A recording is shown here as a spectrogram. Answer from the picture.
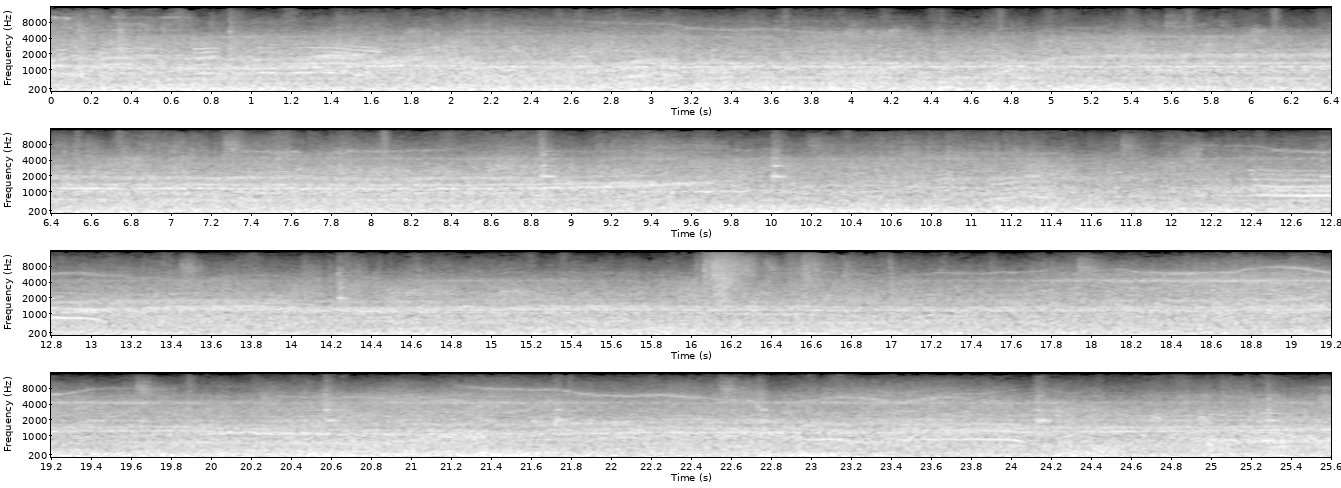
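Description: Tornado sound effect: a loud, steady roar of wind with wavering, howling whistles rising and falling over it. The whistles fade for a moment near the middle, and a brief sharp crack comes about two-thirds of the way through.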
